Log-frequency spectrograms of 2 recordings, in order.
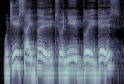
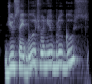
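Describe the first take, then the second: First: It is said in an Australian accent. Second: It is said in an RP accent.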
